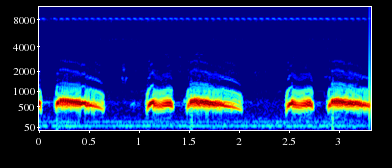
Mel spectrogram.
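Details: Spotted dove luring and challenging a rival for trapping: rich low coos in pairs, a brief wavering note leading into a longer coo that sinks in pitch, repeated about every one and a half seconds.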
